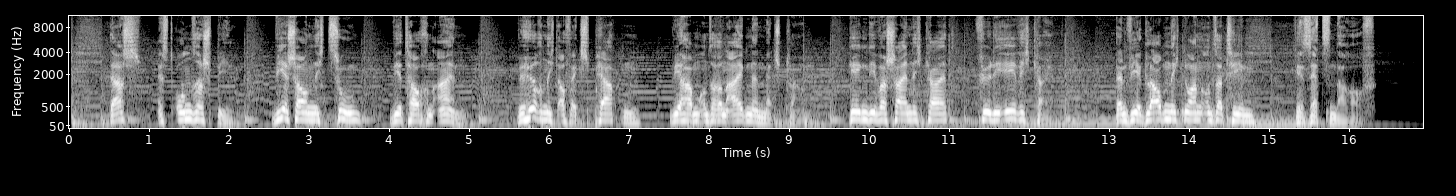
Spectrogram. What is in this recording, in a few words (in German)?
Werbung Sportwetten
